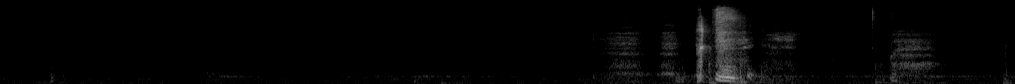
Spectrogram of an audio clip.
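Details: Person feeling very sneezy today: a quiet stretch, then a quick breath in and one sharp, explosive sneeze with brief noisy breaths after; sneezing.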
